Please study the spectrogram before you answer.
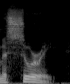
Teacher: It was pushing for those two S's in the middle to be pronounced sibilantly, the hissing S, rather than the Z sound, the soft sound.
